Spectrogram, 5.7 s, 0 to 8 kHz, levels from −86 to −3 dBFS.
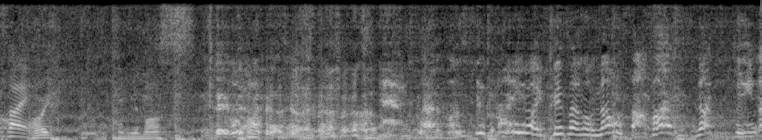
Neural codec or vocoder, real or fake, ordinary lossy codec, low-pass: codec, 16 kHz, 4 kbps, FunCodec, trained on LibriTTS, 50 frames a second; fake; none; none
